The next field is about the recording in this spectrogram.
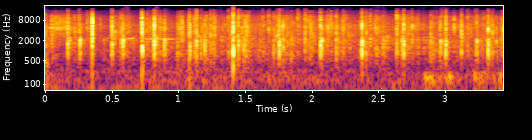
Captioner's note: applause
